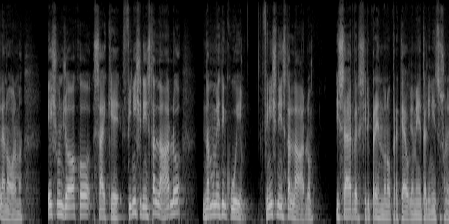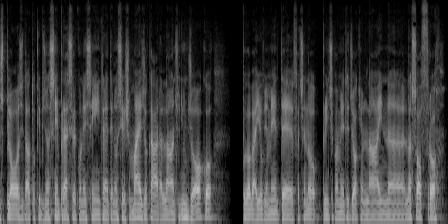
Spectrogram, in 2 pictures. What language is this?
Italian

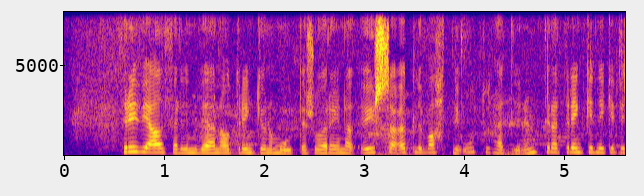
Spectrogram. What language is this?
Icelandic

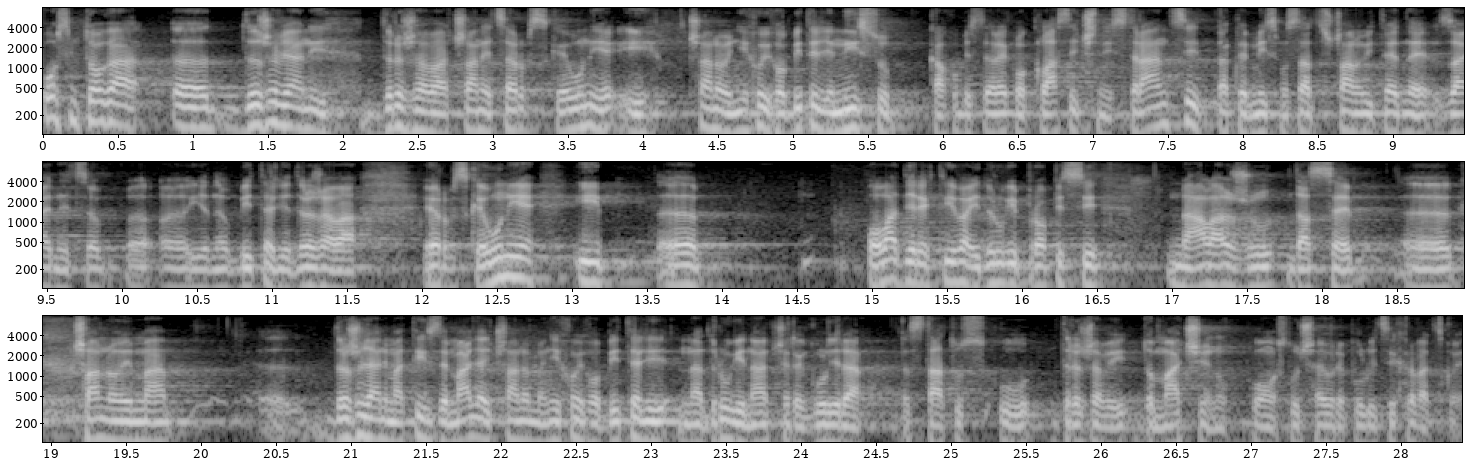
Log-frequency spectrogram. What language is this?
Croatian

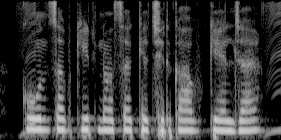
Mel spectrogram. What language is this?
Maithili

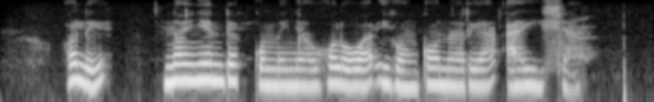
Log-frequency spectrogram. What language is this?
Kikuyu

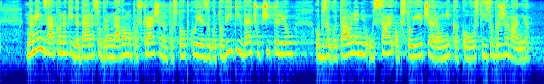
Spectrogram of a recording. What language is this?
Slovenian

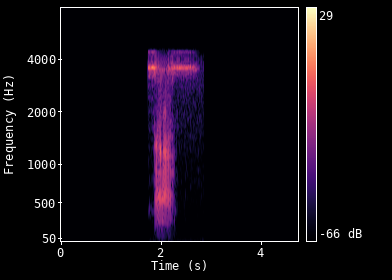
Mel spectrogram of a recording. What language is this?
Urdu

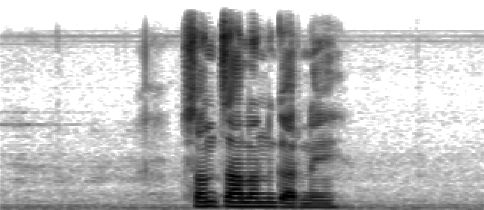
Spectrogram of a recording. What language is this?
Nepali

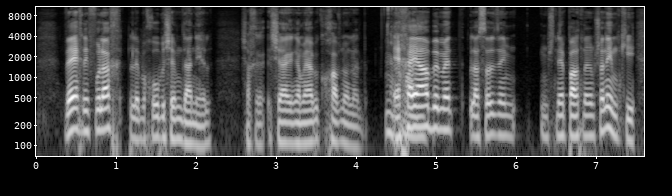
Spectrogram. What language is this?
Hebrew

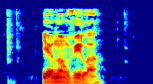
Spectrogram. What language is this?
Portuguese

